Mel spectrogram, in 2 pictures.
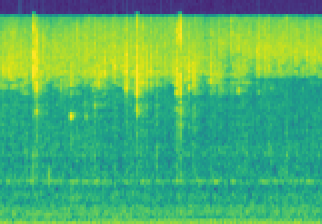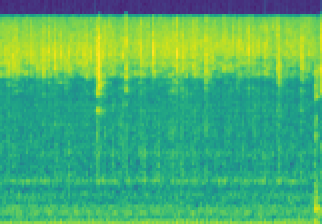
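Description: Faint sizzling of beans, onion and garlic frying in a little olive oil in a nonstick frying pan, with a few faint clicks.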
